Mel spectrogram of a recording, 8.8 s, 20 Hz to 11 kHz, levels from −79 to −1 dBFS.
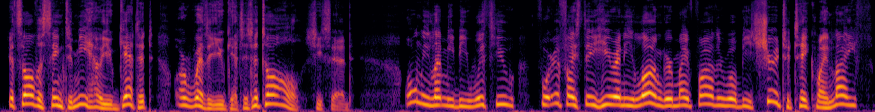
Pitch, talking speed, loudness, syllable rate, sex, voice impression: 195 Hz, 280 wpm, -18 LUFS, 6.1 syllables/s, male, masculine, adult-like, tensed, powerful, slightly muffled, raspy, friendly, unique, wild, lively, intense, slightly sharp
